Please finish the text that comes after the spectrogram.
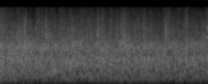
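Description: An audience claps their hands together for the Lord in steady, dense applause, many overlapping claps blending into a continuous crackling wash at an even loudness with no voices heard.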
